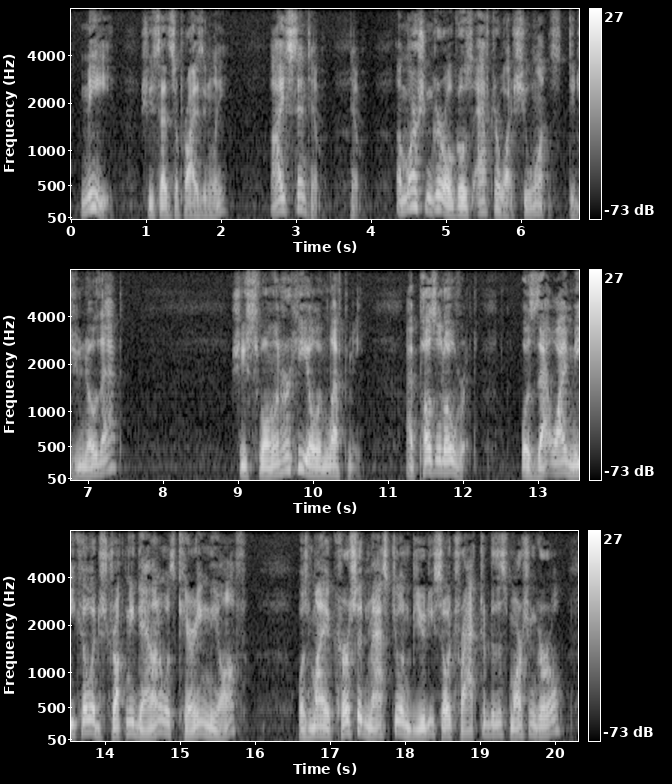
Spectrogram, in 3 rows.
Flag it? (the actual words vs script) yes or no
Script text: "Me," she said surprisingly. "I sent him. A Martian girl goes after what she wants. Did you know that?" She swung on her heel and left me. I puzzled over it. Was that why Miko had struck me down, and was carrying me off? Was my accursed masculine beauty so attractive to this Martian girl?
yes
